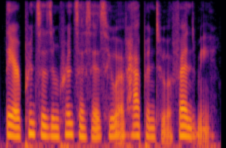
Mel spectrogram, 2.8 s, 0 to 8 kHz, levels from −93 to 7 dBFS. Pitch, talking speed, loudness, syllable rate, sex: 165 Hz, 235 wpm, -20 LUFS, 7.0 syllables/s, female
